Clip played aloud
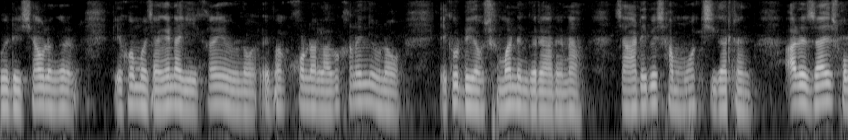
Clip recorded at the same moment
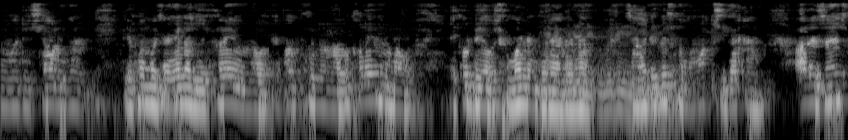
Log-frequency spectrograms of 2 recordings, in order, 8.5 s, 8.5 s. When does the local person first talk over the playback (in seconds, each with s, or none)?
5.4 s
